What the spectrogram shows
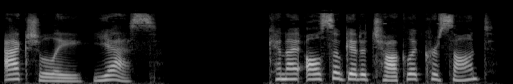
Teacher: When asking, "Can I also get a chocolate croissant?" your voice should rise slightly on croissant to indicate a question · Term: the intonation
